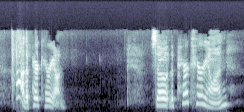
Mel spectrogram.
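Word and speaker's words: perikaryon: kar-wai oh and but it's pronounced like a pair of carry-on luggage it's not spelled like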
